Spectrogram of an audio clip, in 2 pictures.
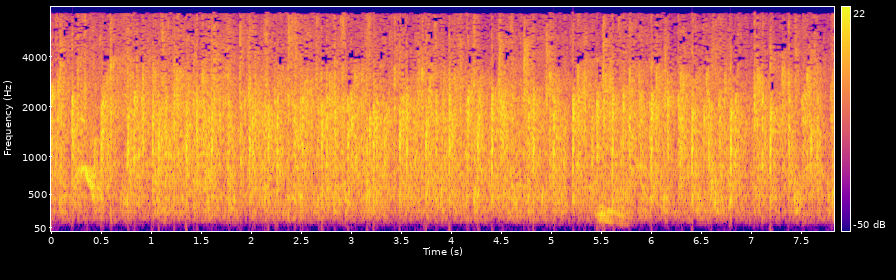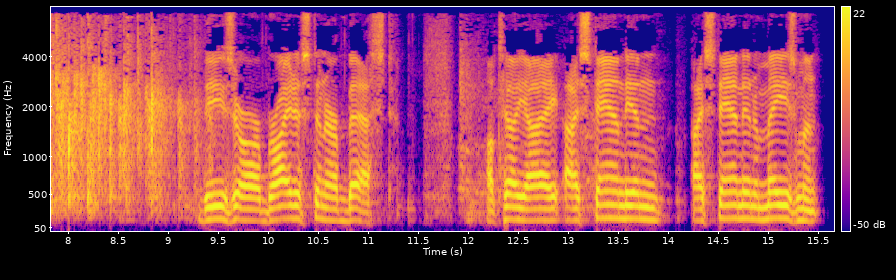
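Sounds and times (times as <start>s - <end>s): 
crowd applauding: 0.0s - 9.8s
speech: 9.4s - 11.3s, 12.2s - 15.6s.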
